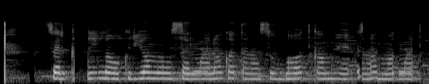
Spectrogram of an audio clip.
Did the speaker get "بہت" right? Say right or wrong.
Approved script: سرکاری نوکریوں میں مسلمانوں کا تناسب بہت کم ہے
right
